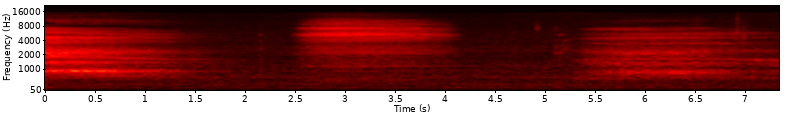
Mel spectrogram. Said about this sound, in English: take a couple deep breaths here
